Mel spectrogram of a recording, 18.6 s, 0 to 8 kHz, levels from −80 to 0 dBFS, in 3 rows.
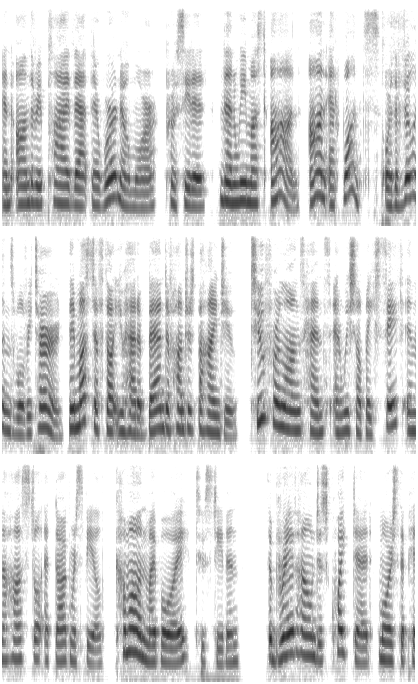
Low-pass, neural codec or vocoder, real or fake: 7.2 kHz; none; real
